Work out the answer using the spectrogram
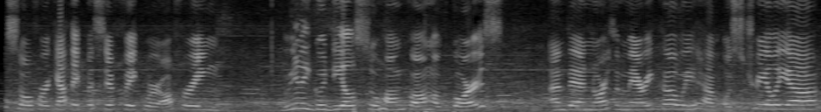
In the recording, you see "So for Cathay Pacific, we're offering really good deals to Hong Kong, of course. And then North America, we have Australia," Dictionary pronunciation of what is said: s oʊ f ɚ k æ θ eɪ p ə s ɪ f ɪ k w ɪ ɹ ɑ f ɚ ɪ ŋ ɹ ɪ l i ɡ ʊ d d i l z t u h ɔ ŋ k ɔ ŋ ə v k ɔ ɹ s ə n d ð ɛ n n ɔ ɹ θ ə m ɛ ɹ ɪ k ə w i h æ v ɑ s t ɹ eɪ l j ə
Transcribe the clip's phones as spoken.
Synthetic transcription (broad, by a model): s oʊ f ɚ k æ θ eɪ p ə s ɪ f ɪ k w ɪ ɹ ɑ f ɚ ɪ ŋ ɹ ɪ l i ɡ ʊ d d i l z t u h ɔ ŋ k ɔ ŋ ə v k ɔ ɹ s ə n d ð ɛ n n ɔ ɹ θ ə m ɛ ɹ ɪ k ə w i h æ v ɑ s t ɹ eɪ l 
